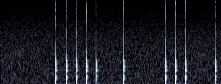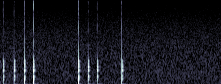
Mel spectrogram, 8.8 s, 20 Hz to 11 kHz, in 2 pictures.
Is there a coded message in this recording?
Yes: tap code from 1.1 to 6.9 s, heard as knocks on wood, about 5 knocks a second. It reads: VPL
